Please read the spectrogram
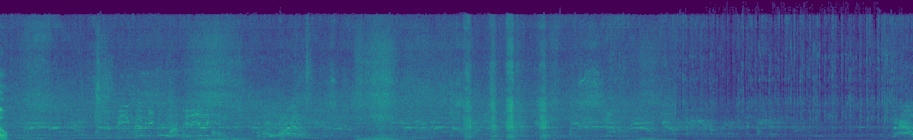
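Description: Low rumbles of demolition derby car engines rising and falling a few times, under faint, indistinct voices.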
